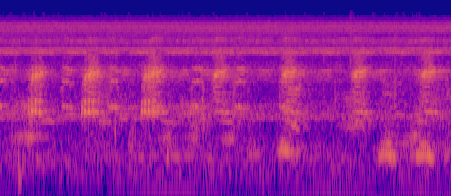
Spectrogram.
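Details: Frog croaking from a calming chorus, distinct bursts repeated roughly every half second to second, each a short raspy call, over a steady high-pitched hum.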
